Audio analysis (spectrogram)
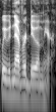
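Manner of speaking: low muttered aside; quiet low throwaway; dropped, soft. Shown as a demonstration. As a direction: say it under your breath. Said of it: "first take, dropped low".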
